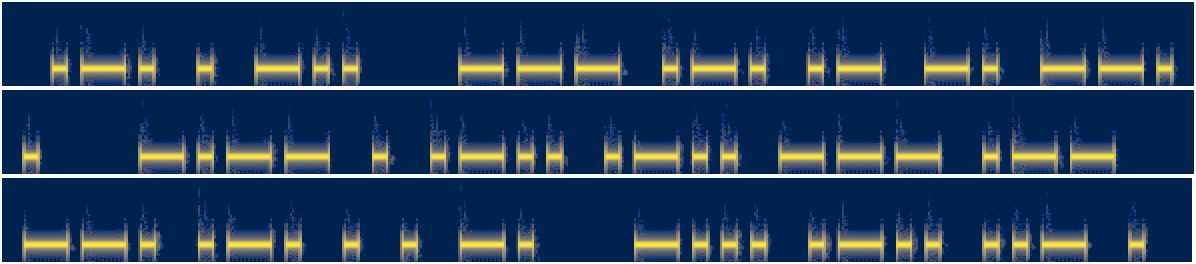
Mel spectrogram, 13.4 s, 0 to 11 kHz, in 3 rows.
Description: Morse code, heard as a keyed tone, about 22 wpm, 700 Hz. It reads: RED ORANGE YELLOW GREEN BLUE
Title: Pangram Challenge v2 - 22wpm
